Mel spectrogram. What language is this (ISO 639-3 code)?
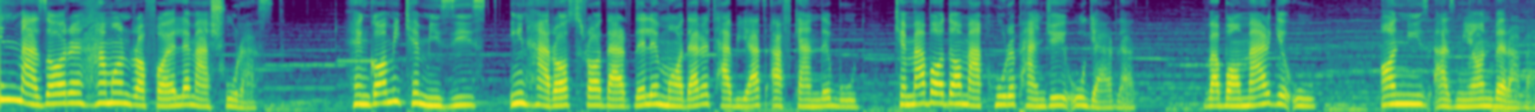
fas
